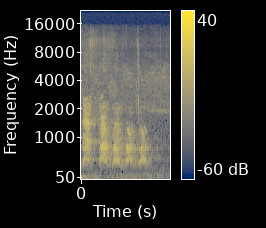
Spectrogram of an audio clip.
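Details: Dogs barking inside an apartment building: five fast, loud, ringing barks in rapid succession over about one second, with low background hum.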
